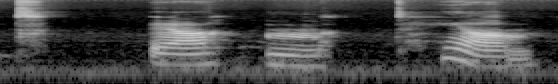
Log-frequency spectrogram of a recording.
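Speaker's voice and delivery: t, a, m said apart then blended as tam; blending demo. Shown as a demonstration. Teacher to parents, sounding out a word. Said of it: "example here would be".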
